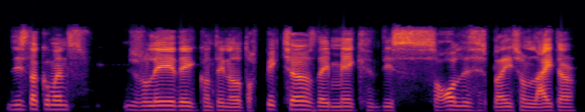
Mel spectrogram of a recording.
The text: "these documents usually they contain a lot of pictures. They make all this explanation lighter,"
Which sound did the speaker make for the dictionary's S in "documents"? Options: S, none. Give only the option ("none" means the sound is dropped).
S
